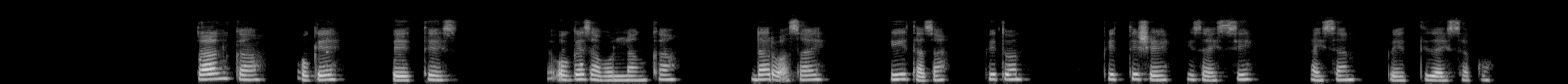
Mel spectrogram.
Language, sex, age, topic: Gamo, female, 25-35, government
